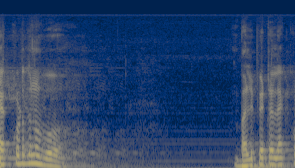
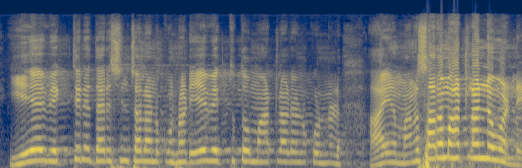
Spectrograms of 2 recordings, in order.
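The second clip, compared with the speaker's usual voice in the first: loud, higher preacher's cry; preaching at full force; 6 semitones higher, 12 dB louder than usual. Acted. Preacher thundering to the congregation, full force. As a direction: drive each line home to the church.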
